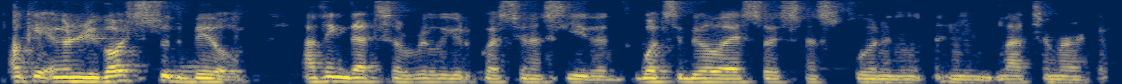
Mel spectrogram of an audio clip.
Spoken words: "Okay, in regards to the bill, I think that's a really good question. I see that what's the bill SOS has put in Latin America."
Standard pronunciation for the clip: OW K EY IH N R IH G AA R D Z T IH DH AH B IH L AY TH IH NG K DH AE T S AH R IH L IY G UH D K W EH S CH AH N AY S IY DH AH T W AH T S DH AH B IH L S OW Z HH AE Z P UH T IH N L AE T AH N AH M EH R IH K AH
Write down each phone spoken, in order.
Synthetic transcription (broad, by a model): OW K EY IH N R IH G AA R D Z T IH DH AH B IH L AY TH IH NG K DH AE T S AH R IH L IY G UH D K W EH S CH AH N AY S IY DH AH T W AH T S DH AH B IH L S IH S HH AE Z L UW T IH N L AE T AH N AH M EH R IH K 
